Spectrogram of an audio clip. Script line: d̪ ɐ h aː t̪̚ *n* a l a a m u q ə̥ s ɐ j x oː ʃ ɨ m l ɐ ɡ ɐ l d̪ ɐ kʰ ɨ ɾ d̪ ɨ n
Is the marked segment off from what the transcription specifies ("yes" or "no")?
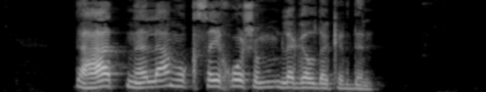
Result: no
